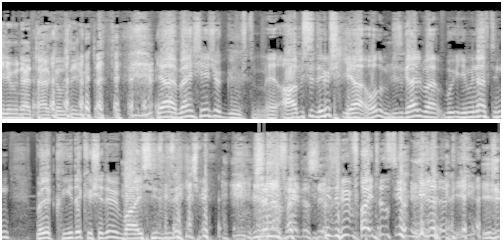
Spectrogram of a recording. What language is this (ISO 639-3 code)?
tur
